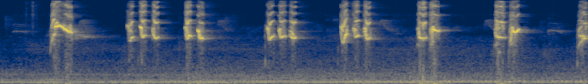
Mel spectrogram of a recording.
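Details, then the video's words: Long-tailed shrike song meant to train other songbirds: clusters of very high, rapid stuttering ticks in twos and threes, each burst separated by about half a second of quiet, with faint indoor hum. "MASTERAN CENDET ANTI GAGAL - CENDET MANAPUN IKUT BUNYI DENGAR INI"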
